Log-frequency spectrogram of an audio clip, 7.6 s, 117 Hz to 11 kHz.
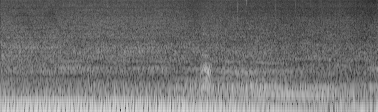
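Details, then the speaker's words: Ford Mustang GT V8 after bearing replacement to cure a knock: steady, even idle with deep rumble and no knocking or tapping from the bottom end; healthy, though a radiator water leak appeared. "The motor sounds good."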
